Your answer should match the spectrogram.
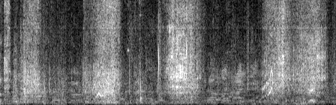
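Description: A zipper being pulled in several short strokes, about one a second, plausibly opening or closing a gym bag.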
